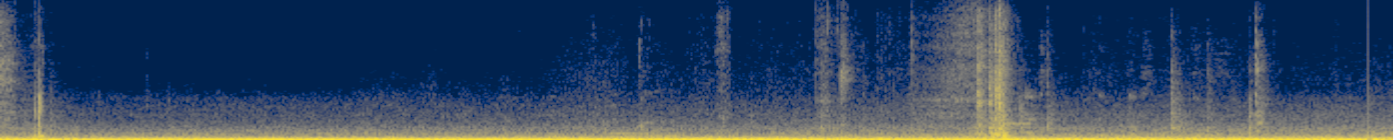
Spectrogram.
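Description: Steady low rumble inside a Shinkansen bullet-train passenger car, with a few light clicks and knocks over it. The rumble cuts off just before the end.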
